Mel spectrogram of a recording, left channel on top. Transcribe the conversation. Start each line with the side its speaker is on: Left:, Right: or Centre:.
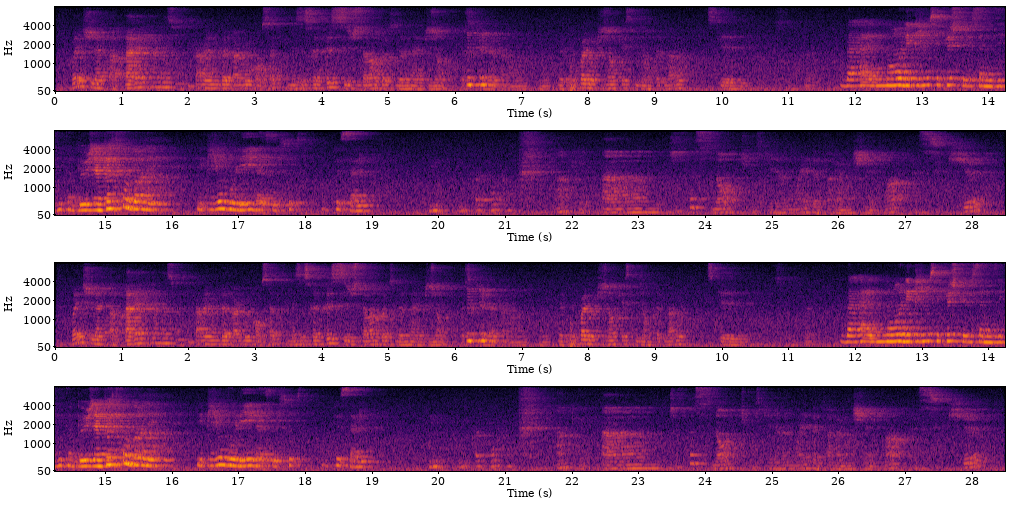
Right: Oui, je suis d'accord. La réincarnation, c'est quand même be- un beau concept, mais ce serait triste si justement toi tu devenais un pigeon, parce
Centre: <laughs>
Right: que apparemment, ouais. Mais pourquoi les pigeons, qu'est-ce qu'ils ont fait de mal? Est-ce que c'est- ouais.
Centre: Bah non, les pigeons, c'est plus que ça me dégoûte un peu. J'aime pas trop voir
Right: Ah,
Centre: les, les pigeons voler, là, c'est, je trouve ça un peu sale.
Right: hmm, ok, ok. Ah, Ok. Euh, je sais pas si sinon, je pense qu'il y aurait moyen de faire un enchaînement. Est-ce que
